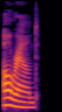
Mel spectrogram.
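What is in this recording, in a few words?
"scandal", American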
